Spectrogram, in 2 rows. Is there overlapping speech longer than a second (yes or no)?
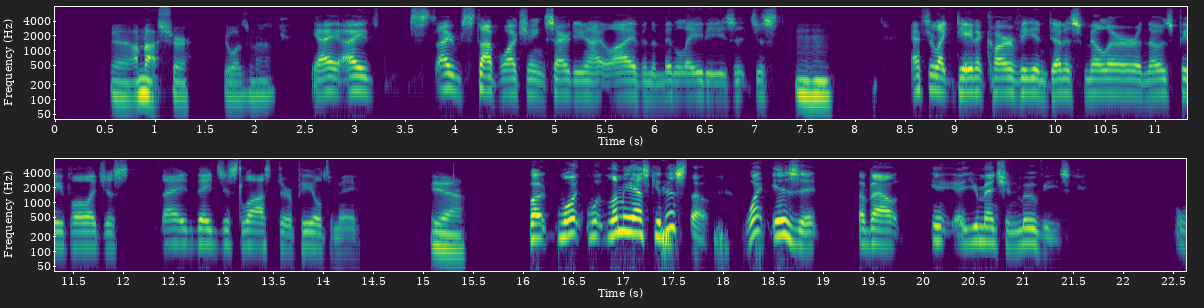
no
